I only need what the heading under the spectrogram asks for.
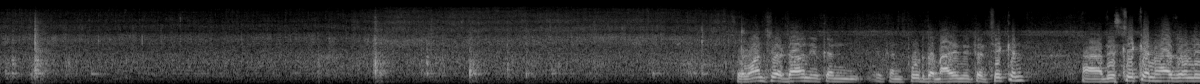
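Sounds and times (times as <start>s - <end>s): masala sizzling in a pan: 0.0s - 12.0s.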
